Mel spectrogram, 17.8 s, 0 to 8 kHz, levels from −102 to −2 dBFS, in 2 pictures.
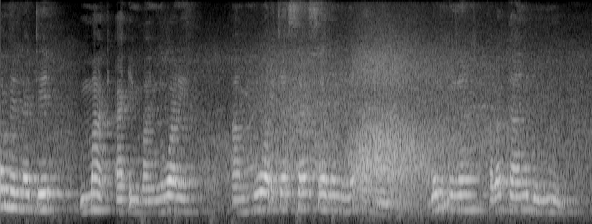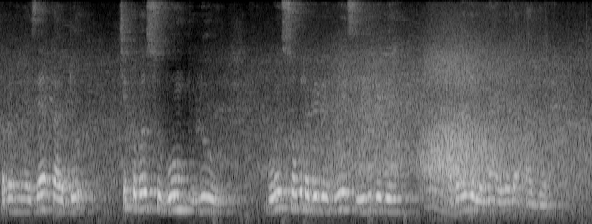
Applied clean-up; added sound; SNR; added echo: none; Cheering; 9 dB; none.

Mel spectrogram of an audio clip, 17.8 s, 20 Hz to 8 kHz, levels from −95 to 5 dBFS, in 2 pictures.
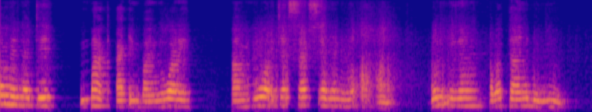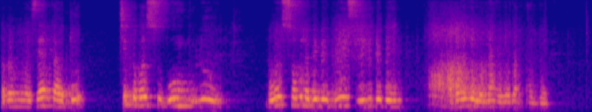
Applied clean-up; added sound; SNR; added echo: neural mask model RNNoise.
